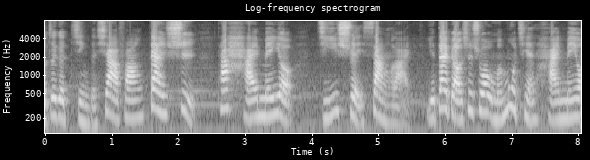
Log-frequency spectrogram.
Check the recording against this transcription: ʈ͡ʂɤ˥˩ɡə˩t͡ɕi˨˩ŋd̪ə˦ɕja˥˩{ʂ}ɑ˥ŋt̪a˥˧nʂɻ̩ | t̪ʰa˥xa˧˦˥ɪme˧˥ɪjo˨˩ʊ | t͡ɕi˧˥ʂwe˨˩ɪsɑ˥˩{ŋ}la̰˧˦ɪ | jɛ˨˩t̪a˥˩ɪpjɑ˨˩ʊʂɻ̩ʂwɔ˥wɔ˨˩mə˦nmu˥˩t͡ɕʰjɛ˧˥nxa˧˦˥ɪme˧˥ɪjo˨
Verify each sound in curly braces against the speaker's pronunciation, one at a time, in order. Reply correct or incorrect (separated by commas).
incorrect, correct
